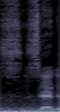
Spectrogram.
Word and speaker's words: Zed: Because Zed is the proper pronunciation. – That's right. – Of the letter Zed.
